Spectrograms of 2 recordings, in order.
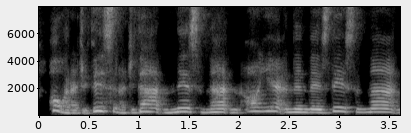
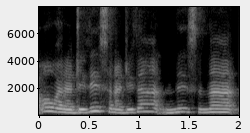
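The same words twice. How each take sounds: First: Fast, jumpy rambling on one breath; scattered rambling. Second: Fast, scattered rambling; rushed scattered tone. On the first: Shown as a demonstration. Demoing the overwhelmed tone to listeners, hurried. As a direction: rattle it off, all over the place. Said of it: "as opposed to perhaps a bit like". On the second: Retold or imitated. Mock-rambling to a coffee chat contact, hurried. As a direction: rattle it off all over the place. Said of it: "this tone of voice of".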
